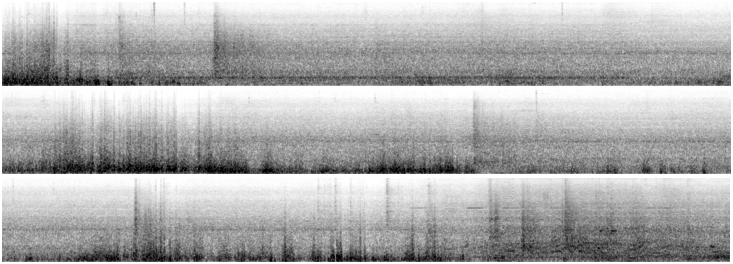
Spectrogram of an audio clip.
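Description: Construction-site noise of heavy machinery running, with wind gusting on the microphone in swells and a few sharp metallic knocks.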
